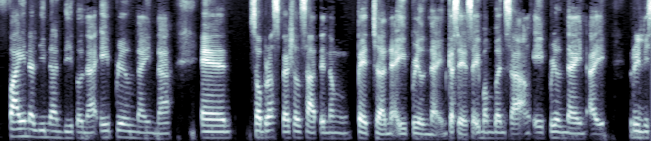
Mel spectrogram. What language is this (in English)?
Filipino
